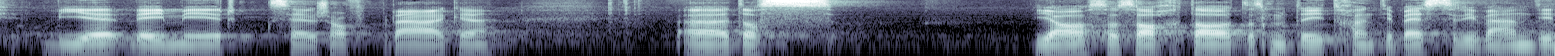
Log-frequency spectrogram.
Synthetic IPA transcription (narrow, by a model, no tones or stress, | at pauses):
viəʋɛɪmɪːɾksɛlʃɑft̚plæːɡ̥ə | ʔɛːd̥ɑs | jɑːsosɑχtɑːd̥ɑsməd̥ɪːtχœnt̪ibɛsəɾivændi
